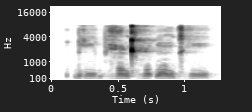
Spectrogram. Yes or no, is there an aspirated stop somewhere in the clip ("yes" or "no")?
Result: no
